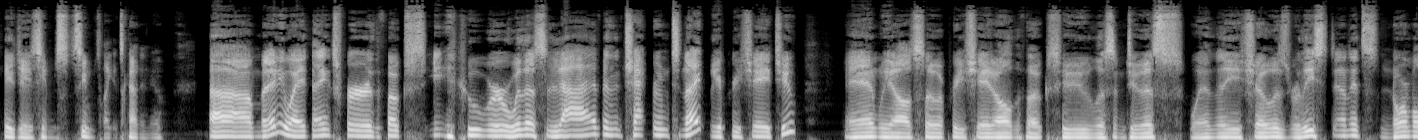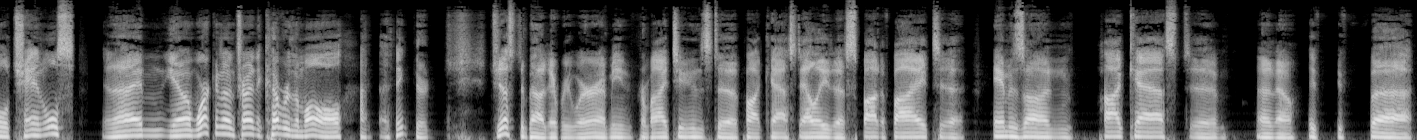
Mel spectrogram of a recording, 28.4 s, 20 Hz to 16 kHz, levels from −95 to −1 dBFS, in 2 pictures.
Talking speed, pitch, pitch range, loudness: 180 wpm, 110 Hz, 100-140 Hz, -16 LUFS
